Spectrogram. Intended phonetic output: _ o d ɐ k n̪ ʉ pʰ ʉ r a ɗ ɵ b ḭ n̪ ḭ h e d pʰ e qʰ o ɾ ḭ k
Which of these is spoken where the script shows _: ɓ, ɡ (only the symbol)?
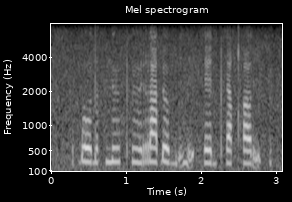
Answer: ɓ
